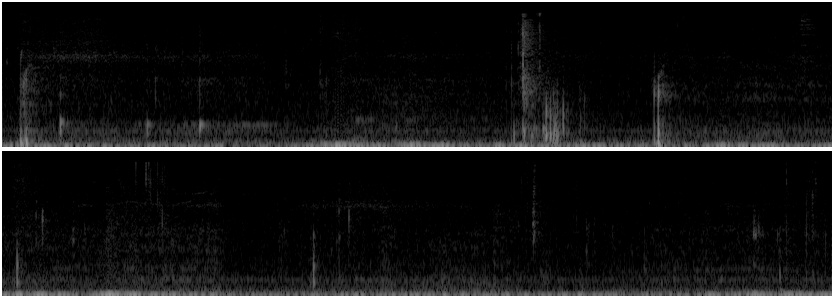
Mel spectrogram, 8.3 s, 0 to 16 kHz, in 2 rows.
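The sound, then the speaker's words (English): Someone takes a quiet sip of a highly carbonated, spiced Belgian-style Unibrew beer (5.5%, from a 750 ml bottle), with a few soft wet slurps, swallowing and small mouth clicks scattered over a low background hum, and no talking. “I'm going to have to take another sip here.”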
